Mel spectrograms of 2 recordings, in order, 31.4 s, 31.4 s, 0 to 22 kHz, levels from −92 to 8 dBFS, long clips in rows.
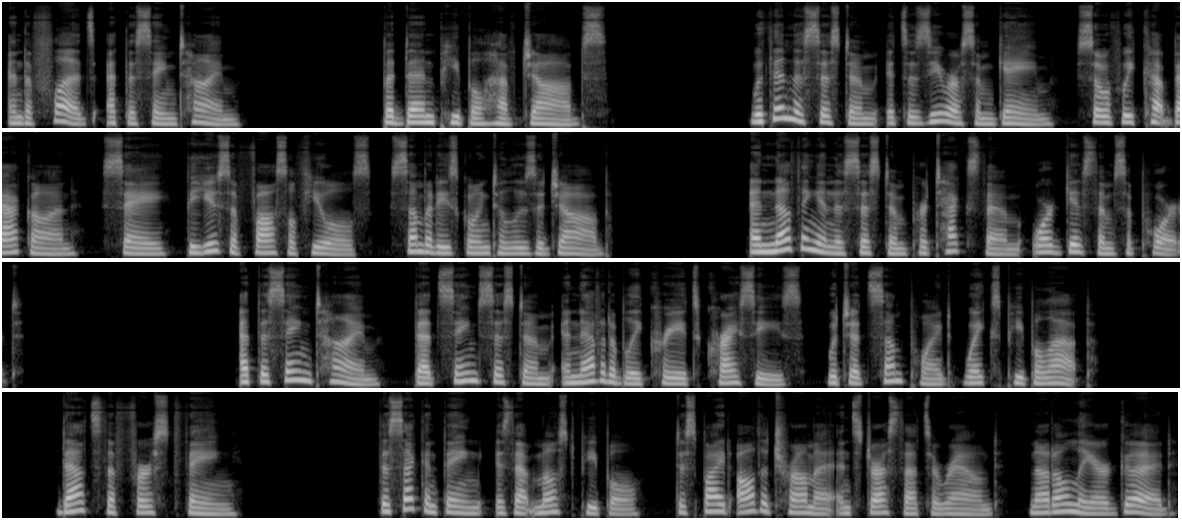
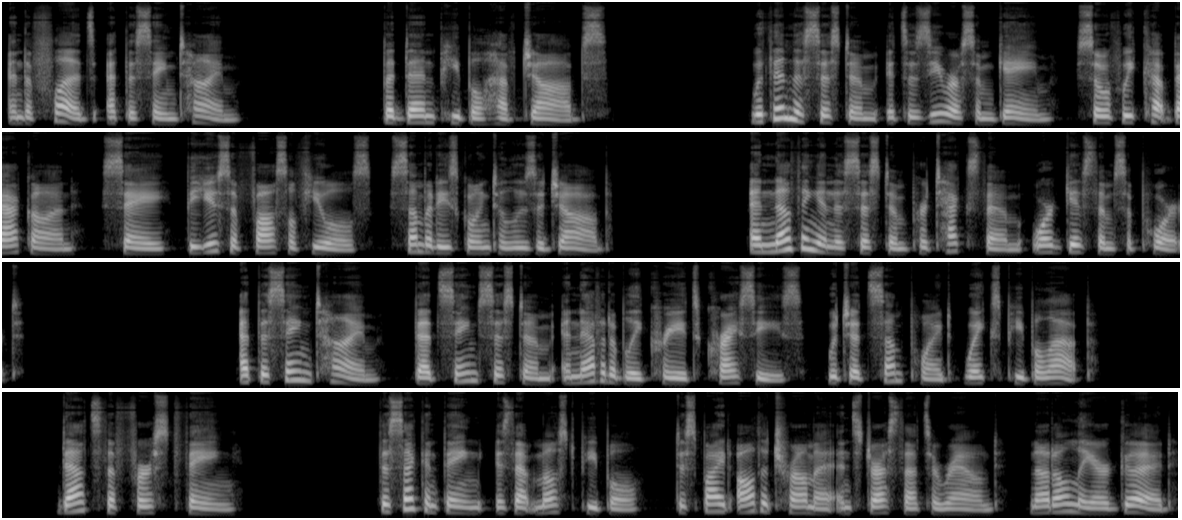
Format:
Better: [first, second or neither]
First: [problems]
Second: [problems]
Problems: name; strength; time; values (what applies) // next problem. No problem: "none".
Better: first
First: none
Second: thin; very; fading below 300 Hz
